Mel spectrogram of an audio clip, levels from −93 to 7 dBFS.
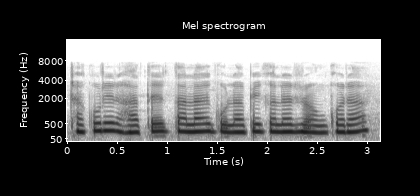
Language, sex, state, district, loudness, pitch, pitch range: Bengali, female, West Bengal, Cooch Behar, -11 LUFS, 240 Hz, 235-255 Hz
